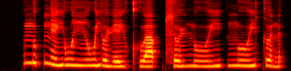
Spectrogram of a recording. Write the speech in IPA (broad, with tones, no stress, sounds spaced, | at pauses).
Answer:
n̪ ʊ˥ k̚ ŋ e˨˧ j w iː˨˧ w j ɵ˨˩ ɥ e˨ j kʷʰ aː˨ p̚ s ɵ˨˧ ɥ n̪ uː˨˧ j | ŋ uː˨˥ j k ɵ˨˩ n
